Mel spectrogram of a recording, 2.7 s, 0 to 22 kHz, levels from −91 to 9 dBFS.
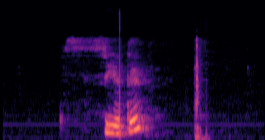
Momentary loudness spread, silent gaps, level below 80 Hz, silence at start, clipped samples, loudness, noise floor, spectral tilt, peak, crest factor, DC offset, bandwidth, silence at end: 18 LU; none; -62 dBFS; 1.05 s; under 0.1%; -24 LUFS; -74 dBFS; -6 dB/octave; -10 dBFS; 20 dB; under 0.1%; 12 kHz; 0.65 s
